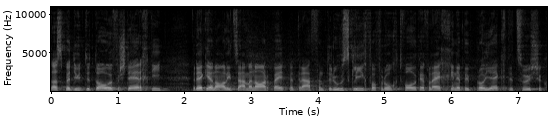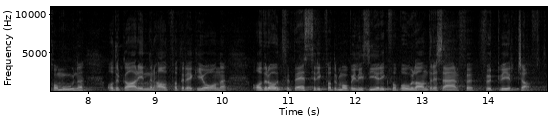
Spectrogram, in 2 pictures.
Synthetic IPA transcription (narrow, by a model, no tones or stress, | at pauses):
d̥ɑsb̥ɛdytətɔʊəfəɾʃtɛrχti | ɾɛɡjɔnɑːlit͡sæmənɑːɾb̥ɛɪt̚b̥ɛt̪ɾæfən̩t̚d̥əɾuːskliːχfɔfɾʊχtfɔlɡəflɛχinəbɪpɾɔjɛktət͡svʏʃːəkʰɔmuːnə | ʔɔ̰d̪əɾɡɑːɾɪnːəɾɦɑlpfɔdəɾɛɡjoːnə | ʔɔdəɾɔtfəɾbɛsəɾikfɔdəɾmɔbiliziːəɾikfɔbɔʊlɑndɾɛsæɾfəfʏɾtvɪɾtʃɑ̰ft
